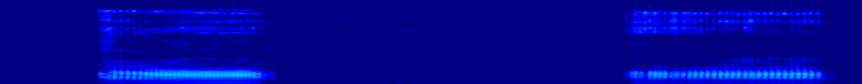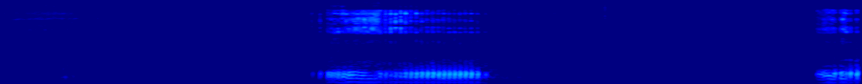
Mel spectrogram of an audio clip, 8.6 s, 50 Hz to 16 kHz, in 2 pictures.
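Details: A 4-month-old French bulldog puppy snores loudly, like a human, each rasping, rattling breath lasting about a second and repeating every few seconds.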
